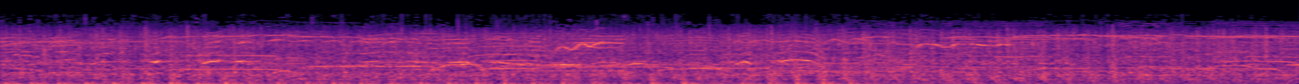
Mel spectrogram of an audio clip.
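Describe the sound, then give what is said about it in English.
A dense, loud crowd stomps feet, claps hands and pounds glasses in a steady pounding rhythm, calling for an encore, with many voices shouting and cheering together throughout without a break. “Of pounding of feet, hands, glasses, and one person holding a lighted match in the middle of the crowd.”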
